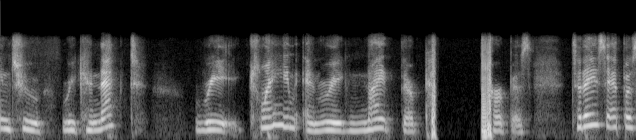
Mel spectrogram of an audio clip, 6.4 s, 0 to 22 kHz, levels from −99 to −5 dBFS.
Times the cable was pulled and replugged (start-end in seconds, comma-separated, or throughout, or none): 4.32-4.90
